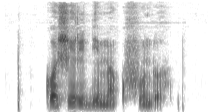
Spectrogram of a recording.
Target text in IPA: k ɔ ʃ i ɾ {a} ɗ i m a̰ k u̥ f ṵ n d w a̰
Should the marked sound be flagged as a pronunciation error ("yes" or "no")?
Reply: yes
